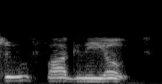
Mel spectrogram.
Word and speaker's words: sufganiyot: Okay, I'm going to say it again there's no silent letters. Sufagniot.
